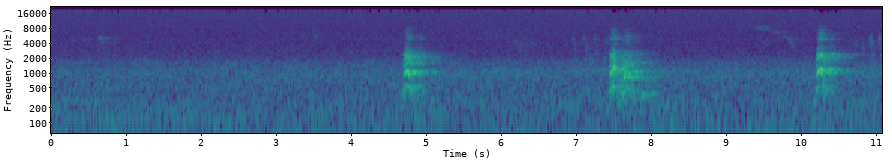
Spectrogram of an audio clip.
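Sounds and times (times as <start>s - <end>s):
dog barking: 4.7s - 5.2s, 7.4s - 8.2s, 10.2s - 10.7s.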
